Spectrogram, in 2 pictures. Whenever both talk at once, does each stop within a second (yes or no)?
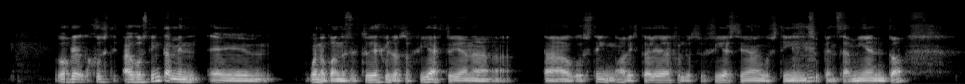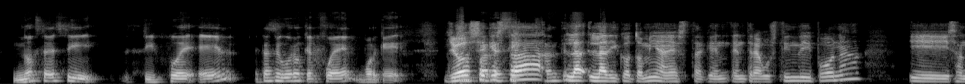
no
